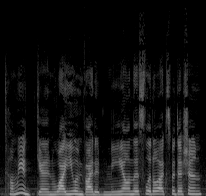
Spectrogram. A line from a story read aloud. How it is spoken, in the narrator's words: Garen Mulne grumbled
